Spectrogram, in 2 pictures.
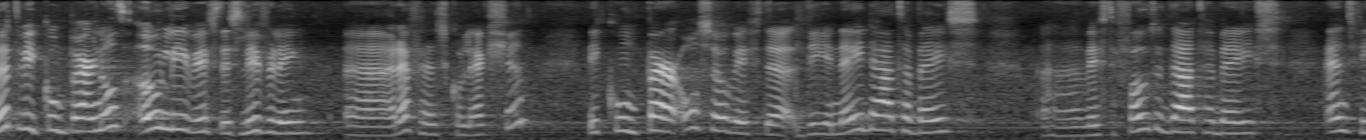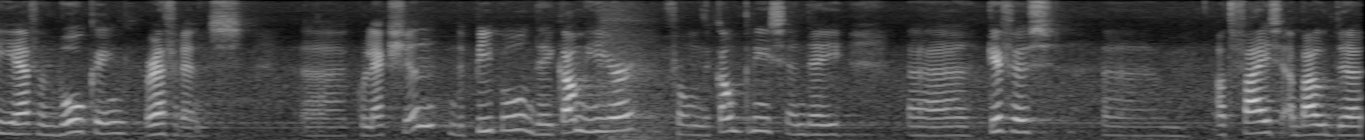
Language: Dutch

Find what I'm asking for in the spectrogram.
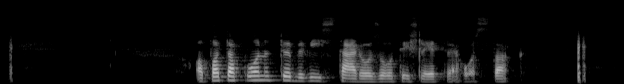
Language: Hungarian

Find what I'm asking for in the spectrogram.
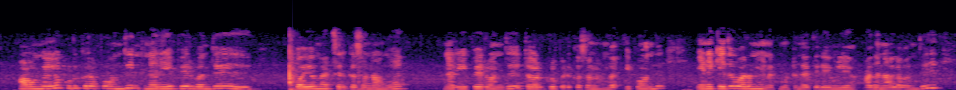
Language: Tamil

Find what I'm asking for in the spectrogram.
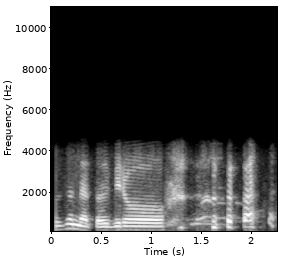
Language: Manipuri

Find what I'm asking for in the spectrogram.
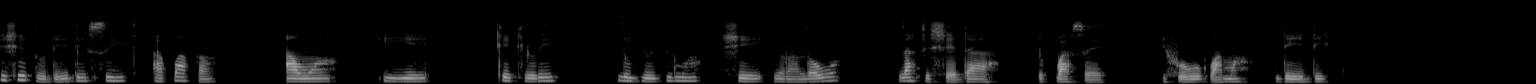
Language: Yoruba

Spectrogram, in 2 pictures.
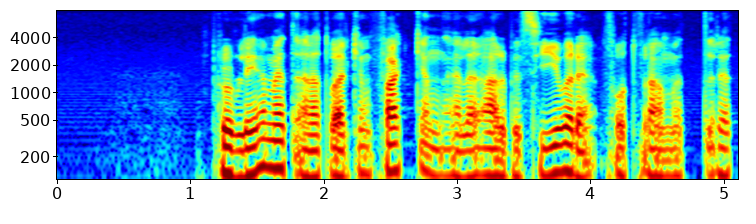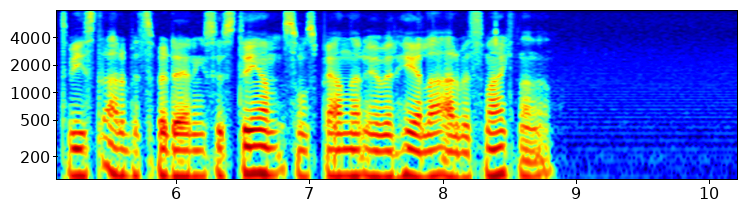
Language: Swedish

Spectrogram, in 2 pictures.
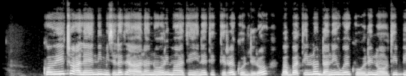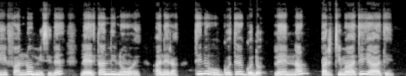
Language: Sidamo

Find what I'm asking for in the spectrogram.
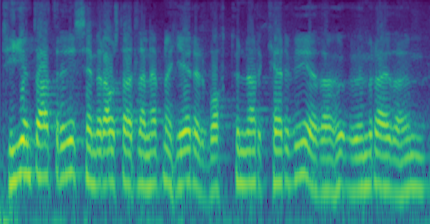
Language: Icelandic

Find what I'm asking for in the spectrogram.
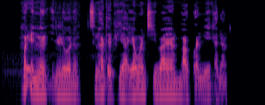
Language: Hausa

